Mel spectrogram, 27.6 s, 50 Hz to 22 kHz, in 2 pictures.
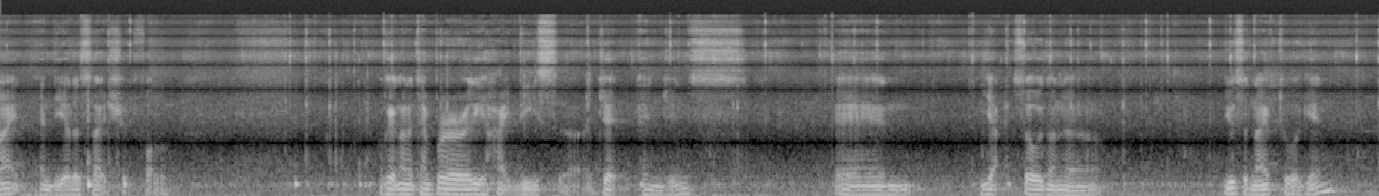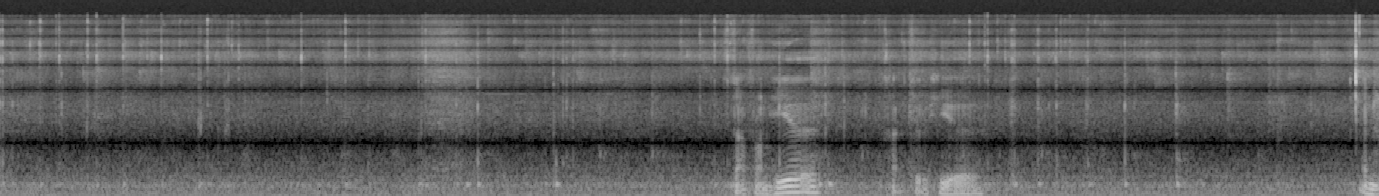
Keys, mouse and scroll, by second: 1.0-1.3 scroll up 1, 1.3-2.8 alt+drag, 3.0-3.3 scroll up 1, 3.3 alt+middle click, 3.8 click, 4.4 alt+middle click, 5.5 h, 6.0-6.6 scroll down 1, 6.6-7.1 alt+scroll down 1, 7.2 scroll up 1, 7.6 alt+click, 8.4 scroll up 1, 9.1 alt+click, 10.1 alt+click, 11.0-11.4 scroll down 1, 11.4 alt+click, 12.0 alt+click, 12.5-13.7 right drag, 13.7 scroll up 1, 14.4 alt+click, 14.9 right click, 17.6 alt+click, 18.2 scroll up 1, 18.5 alt+middle click, 19.3-19.7 scroll up 1, 20.9 click, 21.5 alt+middle click, 23.4 click, 23.8-24.3 scroll down 1, 25.0 alt+middle click.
